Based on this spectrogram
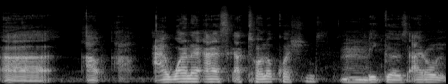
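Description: Against noticeable background noise, a man with a Spanish accent speaks. His medium-pitched voice moves at a fairly slow pace with ordinary pitch variation. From Dominican Republic, then South Bronx. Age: 40s. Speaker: podcast host. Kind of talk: casual chat.

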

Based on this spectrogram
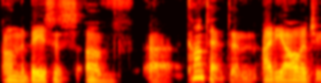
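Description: A man with a plain, everyday voice talks at a fairly slow pace with lively intonation, captured in a very clean recording with a silent background. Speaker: constitutional law expert. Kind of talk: expert interview discussion.

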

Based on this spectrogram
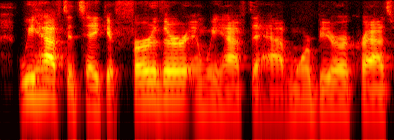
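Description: A man talks in an American accent at a fairly quick pace. His medium-pitched voice is an unremarkable speaking voice. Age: 20s. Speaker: YouTuber and commentator. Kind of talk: livestream interview chat.

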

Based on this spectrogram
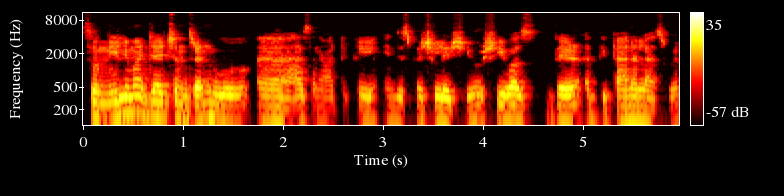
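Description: At a moderate pace, a man talks with hardly any pauses at a medium pitch. His intonation is fairly even, with big swings in loudness. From southern India. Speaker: history professor. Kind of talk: academic podcast interview.

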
